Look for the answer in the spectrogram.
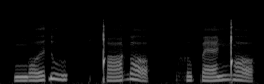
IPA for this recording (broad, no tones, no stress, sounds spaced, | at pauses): ŋ ɔ ə̯ ɗ u | ǃ ɑ ɠ ɒ | h ʊ p æ ŋ͡ǃ ɒ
